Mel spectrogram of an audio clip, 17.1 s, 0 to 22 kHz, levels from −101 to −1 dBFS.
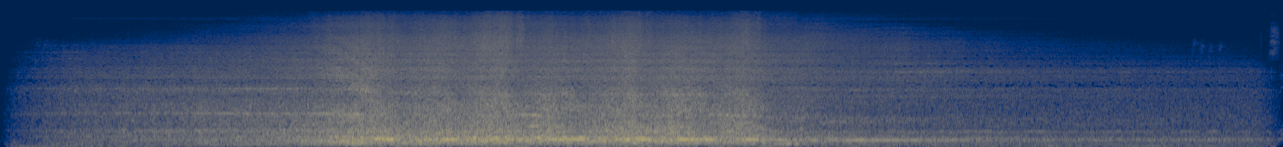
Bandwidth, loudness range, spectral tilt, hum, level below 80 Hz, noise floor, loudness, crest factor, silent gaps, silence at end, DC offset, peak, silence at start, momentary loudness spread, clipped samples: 16.5 kHz; 21 LU; -5 dB/octave; none; -62 dBFS; -68 dBFS; -38 LUFS; 18 dB; none; 0.3 s; under 0.1%; -24 dBFS; 0.5 s; 24 LU; under 0.1%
